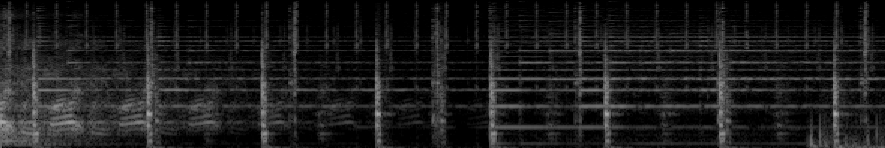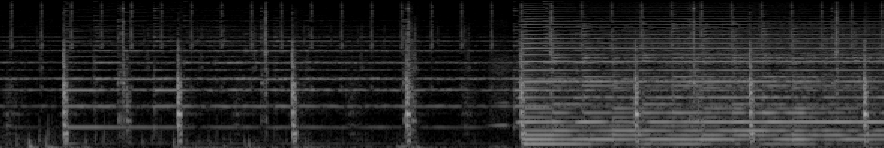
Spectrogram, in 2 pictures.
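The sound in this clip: Ticking clock, many steady, evenly spaced sharp ticks over a sustained tonal drone that grows fuller and denser near the end.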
